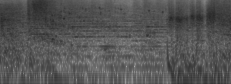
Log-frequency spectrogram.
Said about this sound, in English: Fire torpedoes! Fire torpedoes!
